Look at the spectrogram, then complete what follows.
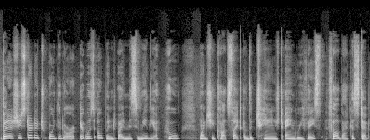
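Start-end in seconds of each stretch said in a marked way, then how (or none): none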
